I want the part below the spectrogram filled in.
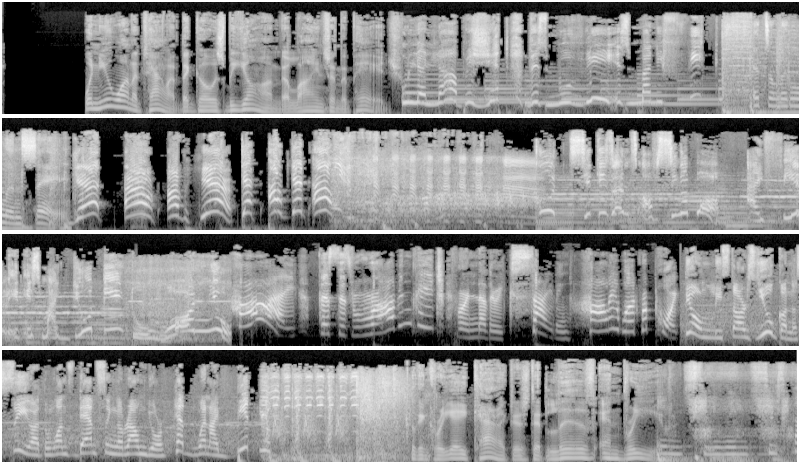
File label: Asian English Voice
